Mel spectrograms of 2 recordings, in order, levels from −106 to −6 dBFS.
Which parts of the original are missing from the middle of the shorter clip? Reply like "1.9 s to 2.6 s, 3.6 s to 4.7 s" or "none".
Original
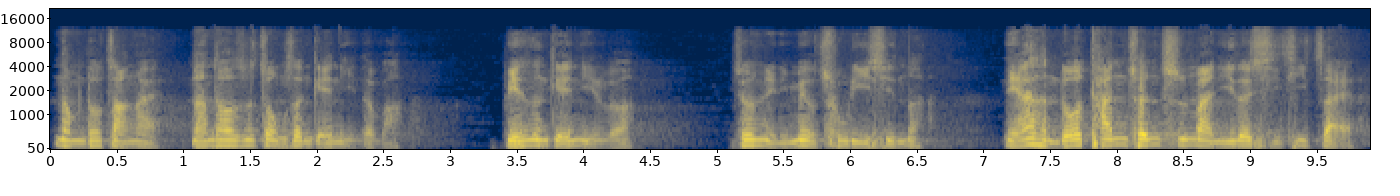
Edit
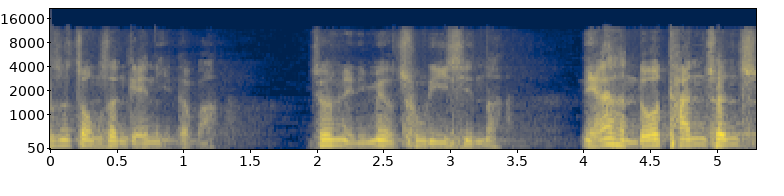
3.2 s to 5.0 s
